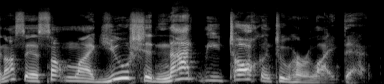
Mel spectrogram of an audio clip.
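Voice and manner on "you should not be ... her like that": ordinary talk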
